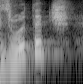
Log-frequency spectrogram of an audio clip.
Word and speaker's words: złotych: Vous pouvez marquer si c'est 12 zloty, ce qui se prononce en polonais złotych.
